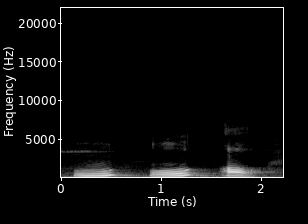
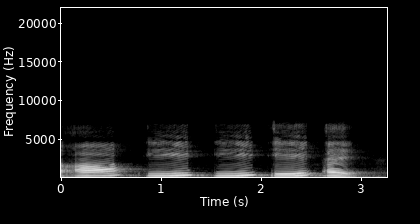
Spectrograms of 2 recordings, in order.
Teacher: जिनके उच्चारण में हमारे ओठ गोलाकार रूप में होते हैं वे वृत्तमुखी स्वर वर्ण कहलाते हैं। और जिनके उच्चारण में मुख जो है गोलाकार नहीं होता है वे अवृत्तमुखी स्वर वर्ण कहलाते हैं।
